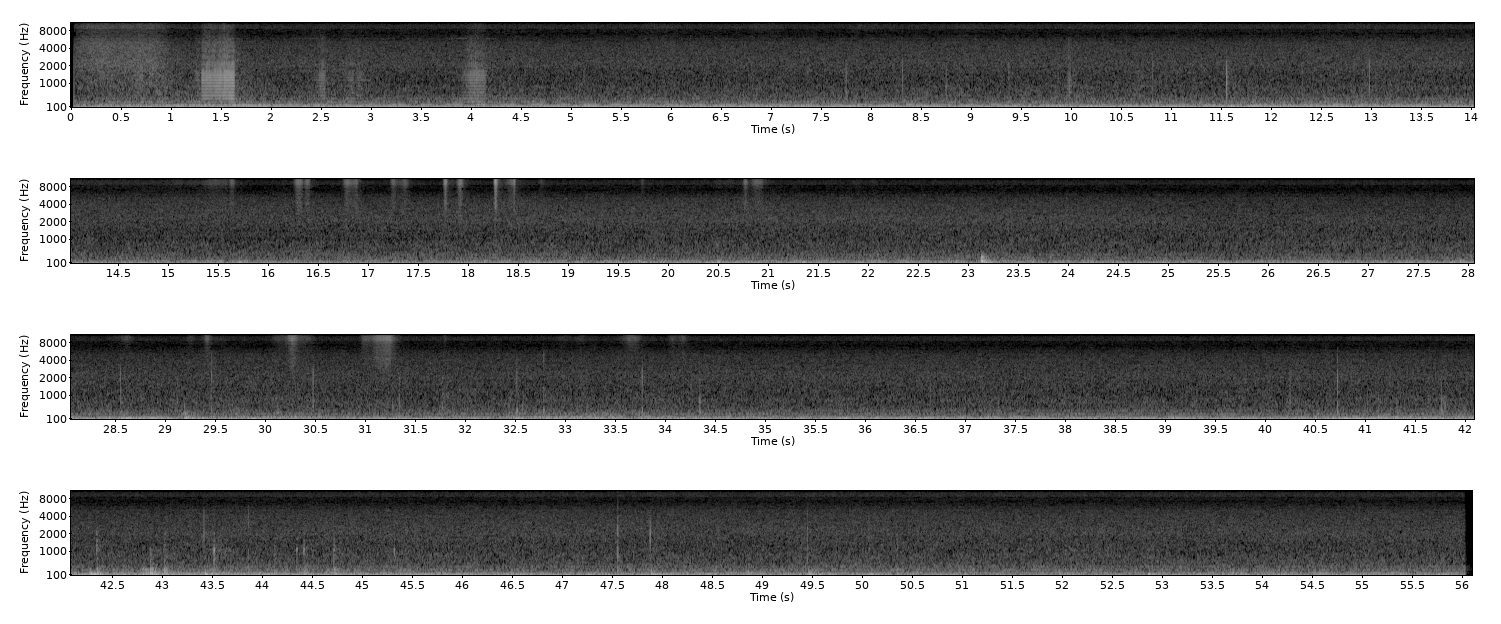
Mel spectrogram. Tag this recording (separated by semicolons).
electronic; Interference; cable; xlr; glitch; noise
